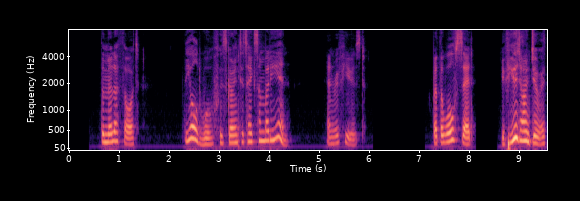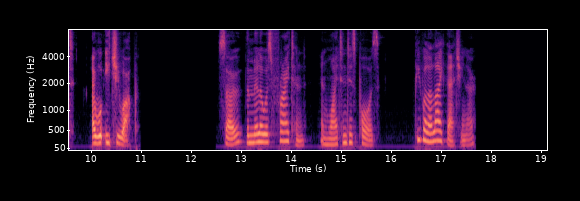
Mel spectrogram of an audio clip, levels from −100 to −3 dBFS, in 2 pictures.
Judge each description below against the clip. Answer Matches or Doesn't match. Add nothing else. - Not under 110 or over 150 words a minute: Matches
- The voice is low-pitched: Doesn't match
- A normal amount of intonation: Doesn't match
